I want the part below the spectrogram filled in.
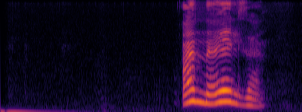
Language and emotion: Russian, neutral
